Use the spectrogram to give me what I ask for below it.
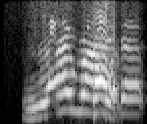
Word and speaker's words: LaRonda: We'll try to steer people to that, Rwanda. – Yes, and my name is LaRonda. – Spell it, please. – LaRonda. I'm sorry. – L-A, capital R-O-N-D-A,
